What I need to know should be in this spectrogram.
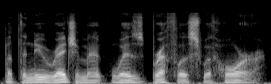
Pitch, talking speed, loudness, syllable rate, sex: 95 Hz, 175 wpm, -17 LUFS, 4.7 syllables/s, male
